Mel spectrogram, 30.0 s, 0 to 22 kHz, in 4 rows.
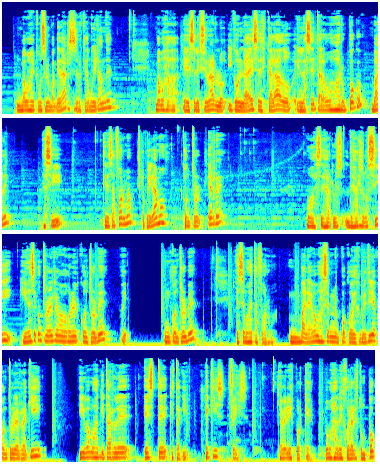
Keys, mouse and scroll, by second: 0.7 KP_1, 2.1-3.8 scroll down 3, 3.8 a, 8.2 click, 9.4-9.8 scroll up 2, 10.4 scroll up 3, 10.4 shift+middle click, 11.8 ctrl+r, 13.6 click, 17.5 ctrl+v, 20.5-22.4 scroll down 1, 24.4 click, 26.6 x, 27.5-27.8 scroll down 1, 27.8-28.8 middle drag, 28.8 KP_1, 29.2 scroll up 1.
